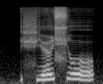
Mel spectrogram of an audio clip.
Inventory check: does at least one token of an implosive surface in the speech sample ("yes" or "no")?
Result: no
